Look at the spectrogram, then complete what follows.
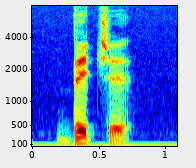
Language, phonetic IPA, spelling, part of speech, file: Polish, [ˈbɨt͡ʃɨ], byczy, adjective / verb, Pl-byczy.ogg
